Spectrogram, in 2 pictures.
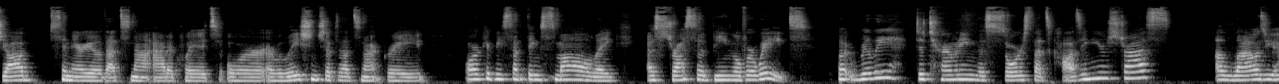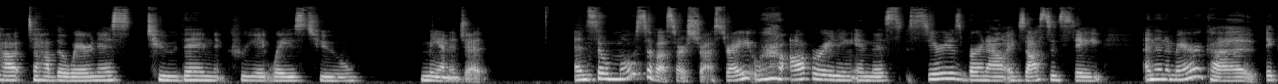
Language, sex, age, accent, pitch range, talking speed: English, female, 20-39, American, 180-225 Hz, 150 wpm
